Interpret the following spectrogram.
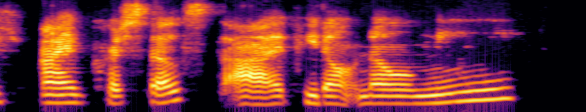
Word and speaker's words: Krystoast: to pronounce my name my name is Crystal so it's Chris and uh toast so Christos um that's where you'll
